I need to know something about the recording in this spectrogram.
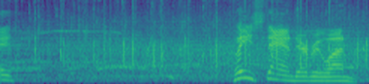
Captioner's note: audience applauding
